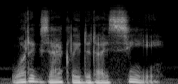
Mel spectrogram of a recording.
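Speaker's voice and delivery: plain reading voice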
